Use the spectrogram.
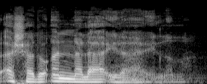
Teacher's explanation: بعض الناس من المؤذنين وغيرهم يشدد النون فيقول أشهد أن لا إله إلا الله، هذه نسمعها حتى من بعض طلاب العلم، يعني أشهد أن لا إله إلا الله، ما تسمعون مثل هذا؟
